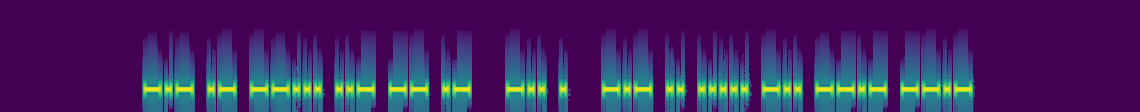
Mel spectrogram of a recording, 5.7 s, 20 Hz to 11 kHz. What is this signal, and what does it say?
Morse code, heard as a keyed tone, about 46 wpm, 700 Hz. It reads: KA7UMA DE KI5DQQ
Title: USA Callsign DE Callsign - 6 Characters - 45wpm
